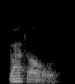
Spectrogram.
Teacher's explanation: No inglês britânico, o T é bem pronunciado, battle. E no inglês americano, battle.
